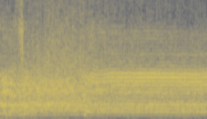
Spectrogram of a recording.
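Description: Stadium crowd noise as a goal goes in. About a second in, the TV commentator starts a long drawn-out goal shout, "gooool", held on one steady note.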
